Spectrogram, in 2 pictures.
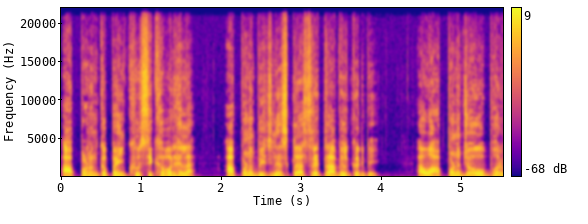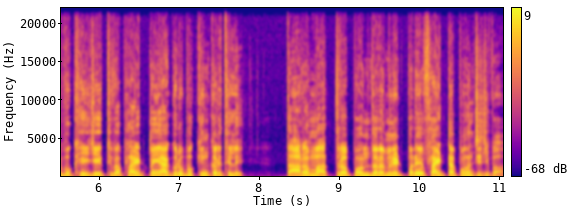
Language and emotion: Odia, happy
